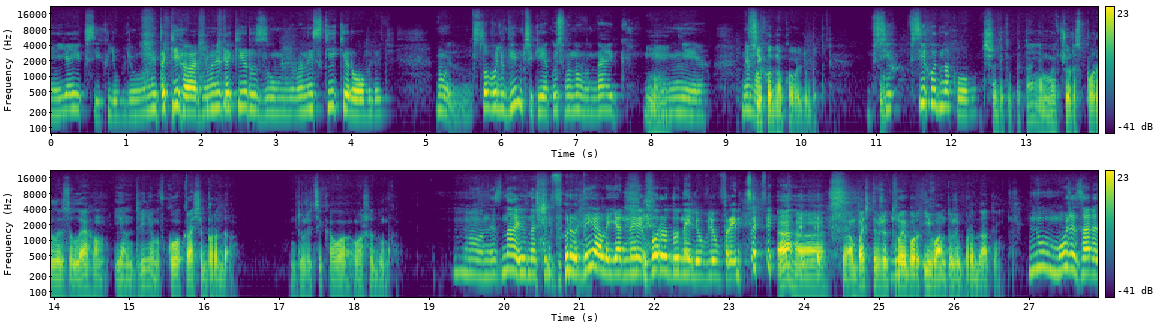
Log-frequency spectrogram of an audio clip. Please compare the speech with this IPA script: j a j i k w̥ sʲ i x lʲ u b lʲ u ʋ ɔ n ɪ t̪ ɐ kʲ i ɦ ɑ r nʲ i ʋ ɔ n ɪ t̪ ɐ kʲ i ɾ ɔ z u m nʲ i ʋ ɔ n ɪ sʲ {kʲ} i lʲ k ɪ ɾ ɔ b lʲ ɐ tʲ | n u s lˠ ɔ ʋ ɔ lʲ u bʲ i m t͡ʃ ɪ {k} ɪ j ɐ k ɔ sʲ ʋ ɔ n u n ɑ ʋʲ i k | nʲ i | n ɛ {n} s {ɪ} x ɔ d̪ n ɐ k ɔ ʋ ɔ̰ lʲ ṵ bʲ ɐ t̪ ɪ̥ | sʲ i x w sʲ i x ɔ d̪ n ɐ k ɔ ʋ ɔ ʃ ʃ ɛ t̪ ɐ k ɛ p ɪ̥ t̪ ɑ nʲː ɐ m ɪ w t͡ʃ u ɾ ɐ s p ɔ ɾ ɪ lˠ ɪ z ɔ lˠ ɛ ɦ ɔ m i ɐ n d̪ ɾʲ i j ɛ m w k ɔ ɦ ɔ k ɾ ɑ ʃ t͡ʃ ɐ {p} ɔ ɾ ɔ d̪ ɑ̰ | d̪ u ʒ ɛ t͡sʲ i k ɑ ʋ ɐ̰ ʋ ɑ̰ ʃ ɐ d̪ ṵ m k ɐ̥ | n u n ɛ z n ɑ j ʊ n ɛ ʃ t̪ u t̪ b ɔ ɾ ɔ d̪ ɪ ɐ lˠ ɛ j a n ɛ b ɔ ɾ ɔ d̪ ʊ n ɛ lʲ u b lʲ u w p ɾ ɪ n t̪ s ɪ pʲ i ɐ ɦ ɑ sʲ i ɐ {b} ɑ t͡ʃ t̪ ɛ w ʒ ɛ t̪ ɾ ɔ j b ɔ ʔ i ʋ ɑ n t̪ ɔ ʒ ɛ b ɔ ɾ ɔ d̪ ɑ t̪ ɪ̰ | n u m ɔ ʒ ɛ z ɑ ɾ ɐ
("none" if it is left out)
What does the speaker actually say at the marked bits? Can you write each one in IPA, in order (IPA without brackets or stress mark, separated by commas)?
kʲ, k, m, i, b, b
